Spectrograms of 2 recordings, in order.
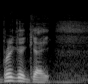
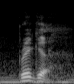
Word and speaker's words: Briggate: Now this, we all pronounce it Briggate, and it is pronounced Brigger, it says, from what I found.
